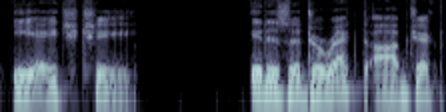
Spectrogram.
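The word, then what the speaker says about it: את: Et is pronounced ehg.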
